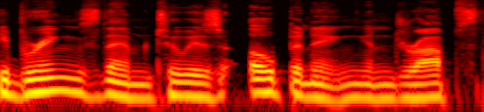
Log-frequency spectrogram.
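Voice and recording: The pitch shifts in an ordinary way. It is reading aloud in a natural voice.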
